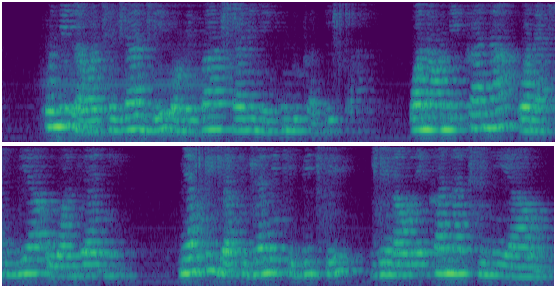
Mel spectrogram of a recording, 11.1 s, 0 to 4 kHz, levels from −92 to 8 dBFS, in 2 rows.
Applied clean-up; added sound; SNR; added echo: neural separator model SepFormer DNS4.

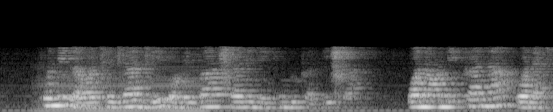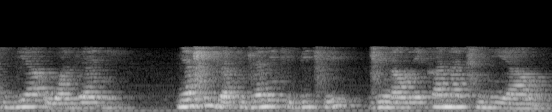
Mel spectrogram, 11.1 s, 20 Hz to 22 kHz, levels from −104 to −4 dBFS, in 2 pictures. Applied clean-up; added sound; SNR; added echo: none; Bowed string instrument; 15 dB; reverberation time 0.6 s.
